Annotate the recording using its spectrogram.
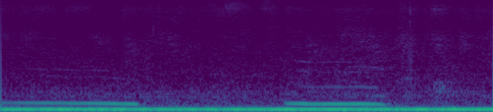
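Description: A cat's low, even moaning sound of protest while being handled: one drawn-out tone, slightly falling, and a shorter one near the end, over a steady low hum.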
